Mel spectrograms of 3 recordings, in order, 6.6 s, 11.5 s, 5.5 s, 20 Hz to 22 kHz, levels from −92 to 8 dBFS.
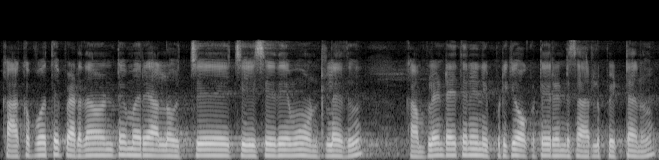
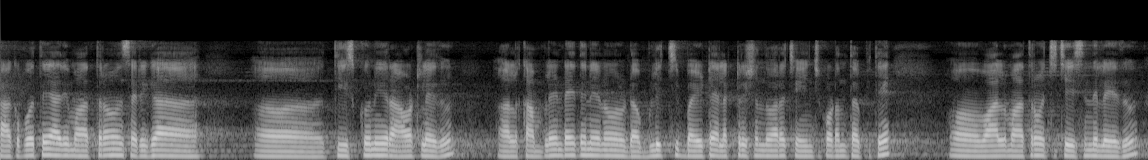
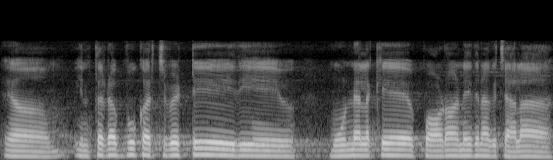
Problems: constant background noise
